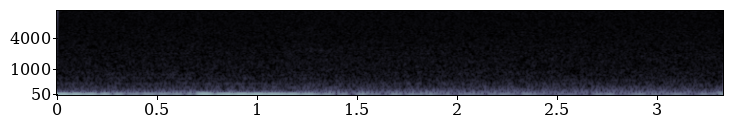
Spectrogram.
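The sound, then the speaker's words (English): Deep, heavy bass booms from a car stereo, swelling loudest early on and then thumping on at a steady low rumble, with no talking. “Somebody's bass in their car is so loud right now.”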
